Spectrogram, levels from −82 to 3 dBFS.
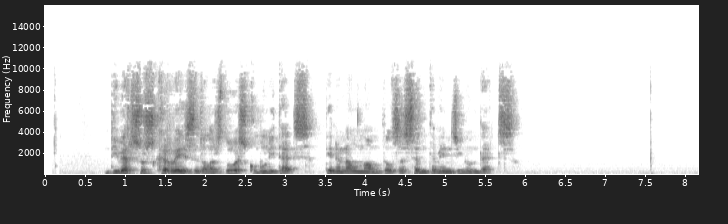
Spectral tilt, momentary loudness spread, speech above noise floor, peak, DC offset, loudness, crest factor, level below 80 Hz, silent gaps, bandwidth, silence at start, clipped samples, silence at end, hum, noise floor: -3.5 dB/octave; 7 LU; 42 dB; -10 dBFS; under 0.1%; -28 LUFS; 22 dB; -68 dBFS; none; 11 kHz; 0.1 s; under 0.1%; 2.25 s; none; -71 dBFS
